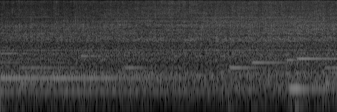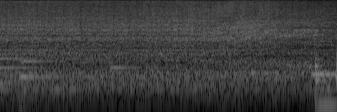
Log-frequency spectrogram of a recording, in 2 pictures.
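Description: Beef skewers sizzling in a nonstick frying pan over soft background music with held notes. Near the end a glass lid is set down on the pan with a clink.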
